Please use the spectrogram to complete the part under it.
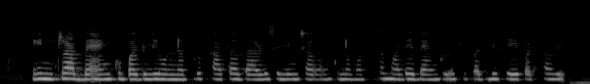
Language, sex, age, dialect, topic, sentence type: Telugu, female, 60-100, Southern, banking, statement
